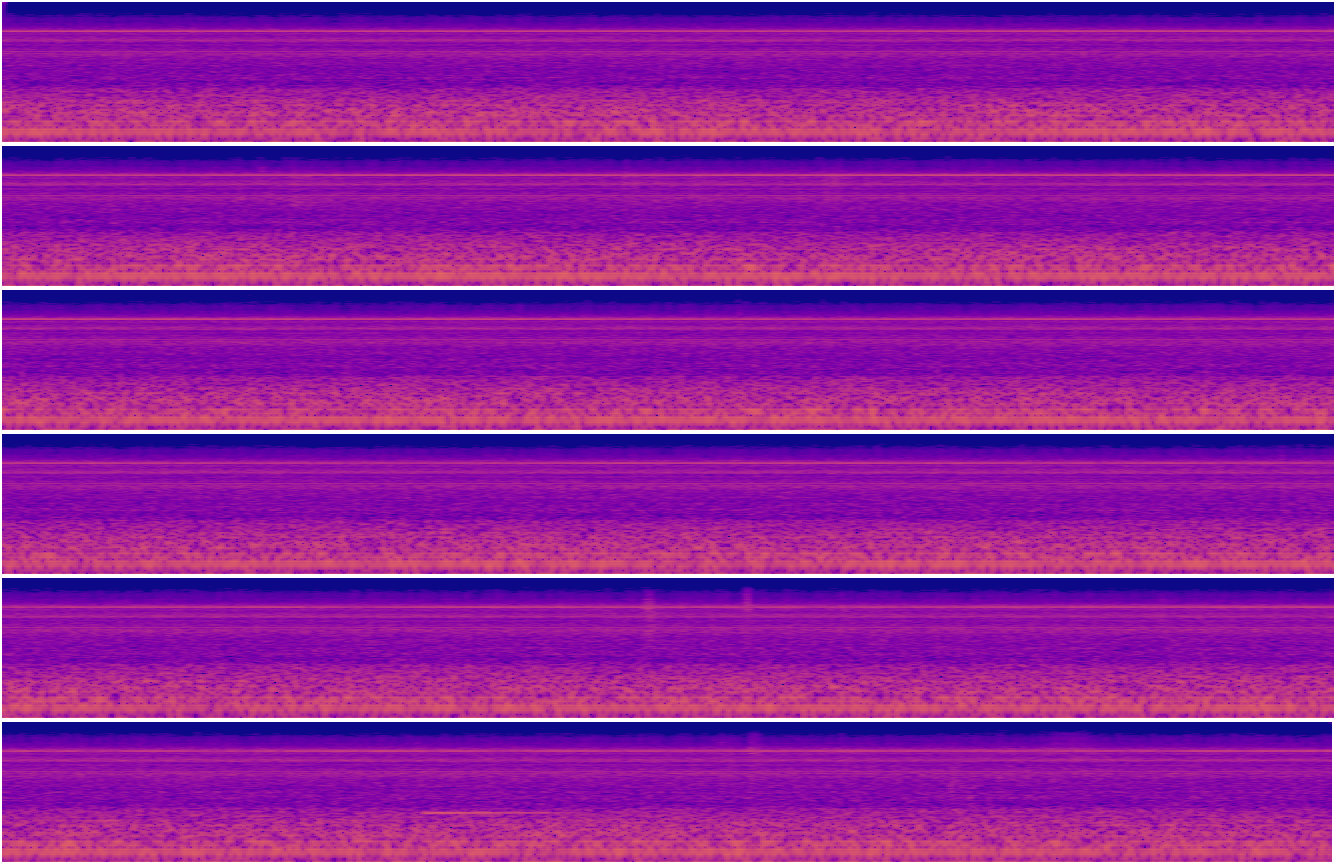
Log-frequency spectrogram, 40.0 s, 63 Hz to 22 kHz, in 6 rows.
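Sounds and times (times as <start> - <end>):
airplane engine and airflow rumble: 0.0 - 39.9
faint high-pitched whines: 35.3 - 36.8.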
